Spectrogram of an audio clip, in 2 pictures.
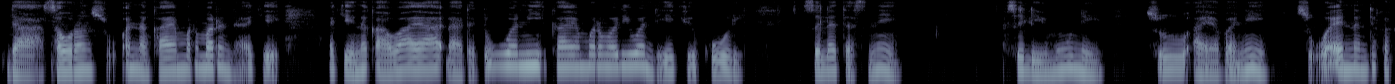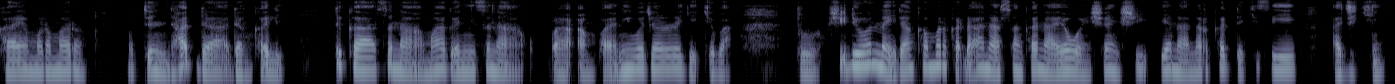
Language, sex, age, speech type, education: Hausa, female, 46-60, spontaneous, tertiary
